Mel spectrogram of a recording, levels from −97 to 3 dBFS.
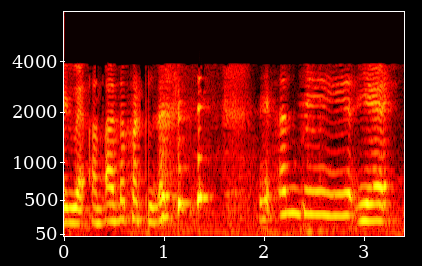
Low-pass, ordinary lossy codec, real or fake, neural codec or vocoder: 7.2 kHz; AAC, 16 kbps; fake; codec, 16 kHz, 2 kbps, X-Codec, HuBERT features, trained on general audio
